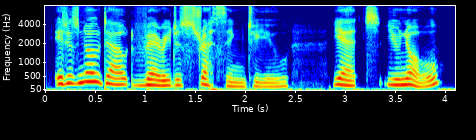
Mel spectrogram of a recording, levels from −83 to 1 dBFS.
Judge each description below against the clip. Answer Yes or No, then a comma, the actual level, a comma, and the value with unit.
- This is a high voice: Yes, high, 195 Hz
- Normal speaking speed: Yes, average, 160 wpm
